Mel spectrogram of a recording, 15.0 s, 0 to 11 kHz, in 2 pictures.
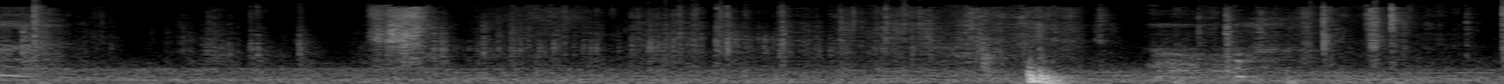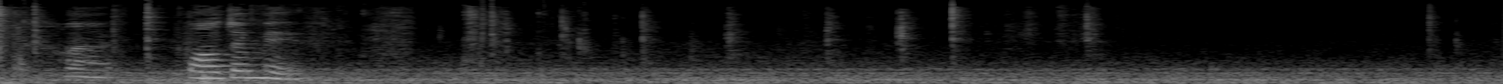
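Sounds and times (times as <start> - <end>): dog paws ticking on wooden floor: 5.2 - 13.0.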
